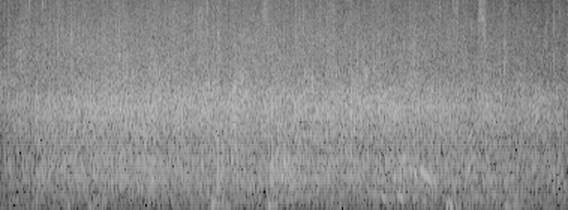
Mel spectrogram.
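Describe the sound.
Audience applause welcomes a guest speaker at Baylor Chapel, a loud, dense and unbroken wash of clapping that holds steady throughout.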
